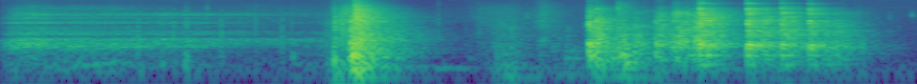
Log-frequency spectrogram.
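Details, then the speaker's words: Adult woman taking deep breaths in and out during a chiropractic sacrum adjustment for a sacrum said to be jammed up: a firm dull thump from a treatment-table drop, then several more knocks. "So your sacrum was a little jammed up right there. So that's going to help with that motion."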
